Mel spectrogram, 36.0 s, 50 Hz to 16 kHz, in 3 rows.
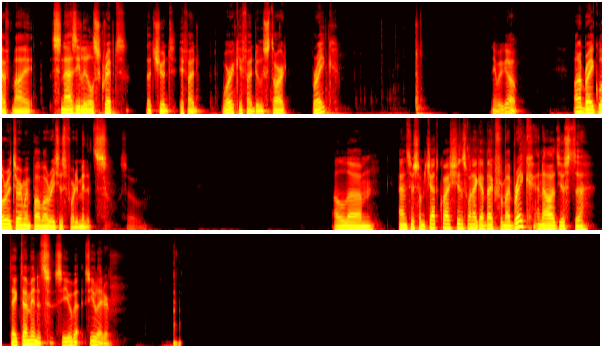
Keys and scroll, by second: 0.0 ctrl+alt+shift+1, 0.4 super+3, 0.4 ctrl+alt+shift+1, 1.8 ctrl+b, 2.0 c, 3.6-8.5 typing, 8.5 Return.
